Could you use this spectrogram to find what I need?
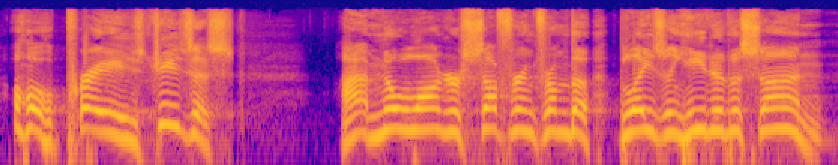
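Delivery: overjoyed relief, played big; ecstatic Jonah. Jonah thrilled by the shading vine, high and gushing. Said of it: "he's ecstatic".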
